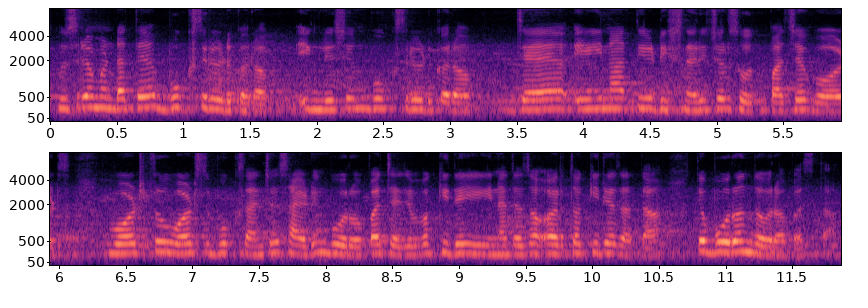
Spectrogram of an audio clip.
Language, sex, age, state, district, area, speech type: Goan Konkani, female, 18-30, Goa, Tiswadi, rural, spontaneous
